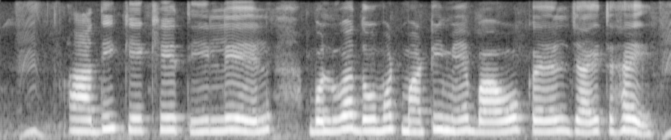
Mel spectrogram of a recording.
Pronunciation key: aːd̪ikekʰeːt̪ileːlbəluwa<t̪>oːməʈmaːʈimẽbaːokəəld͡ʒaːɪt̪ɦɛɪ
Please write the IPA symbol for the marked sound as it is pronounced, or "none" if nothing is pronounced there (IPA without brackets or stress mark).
d̪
